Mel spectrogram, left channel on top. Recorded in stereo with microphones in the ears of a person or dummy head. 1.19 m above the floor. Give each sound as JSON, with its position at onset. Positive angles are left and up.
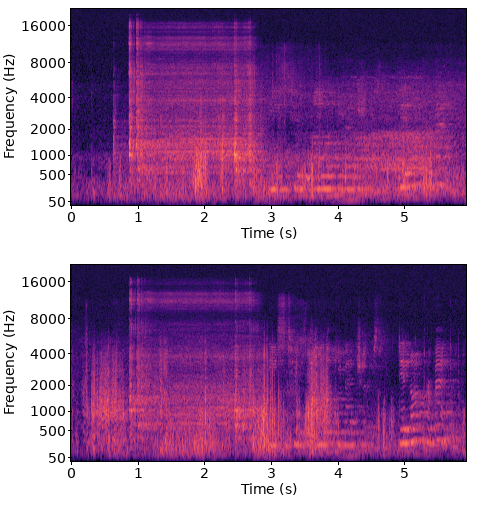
{"t": 0.6, "sound": "a camera shutter", "side_deg": 65, "distance_m": 6.5}
{"t": 3.0, "sound": "a woman speaking", "side_deg": -25, "distance_m": 8.0}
